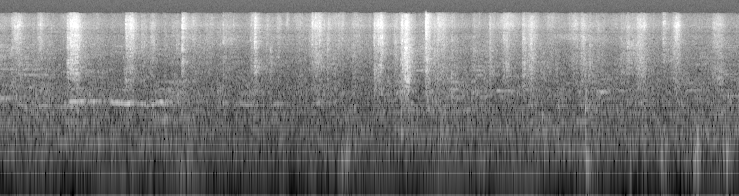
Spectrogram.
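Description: Near silence with faint, irregular scattered clicks and ticks.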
